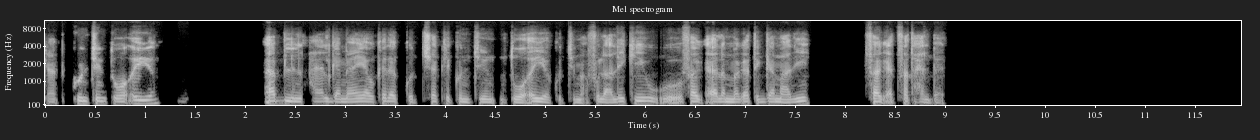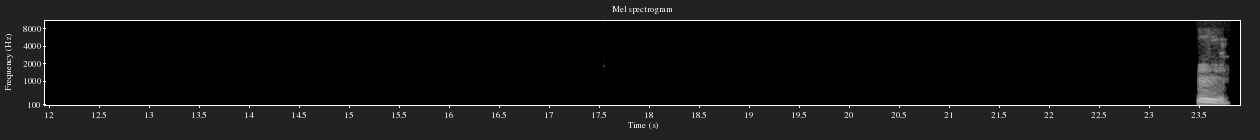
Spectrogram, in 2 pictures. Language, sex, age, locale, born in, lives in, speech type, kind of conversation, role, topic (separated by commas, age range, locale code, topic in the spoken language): Arabic, male, 25-29, ar-EG, Egypt, Egypt, conversation, podcast, host, إزاي تبني شبكة دعم بعد ما تنقل لمدينة جديدة؟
